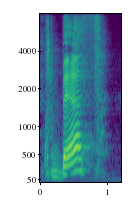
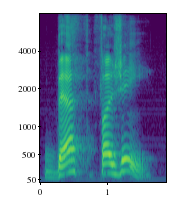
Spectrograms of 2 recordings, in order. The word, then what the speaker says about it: Bethphage: I have to keep looking at it phonetically. It doesn't look like Bethphage to me.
